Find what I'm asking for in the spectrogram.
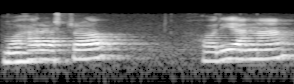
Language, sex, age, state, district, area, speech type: Odia, female, 30-45, Odisha, Dhenkanal, rural, spontaneous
